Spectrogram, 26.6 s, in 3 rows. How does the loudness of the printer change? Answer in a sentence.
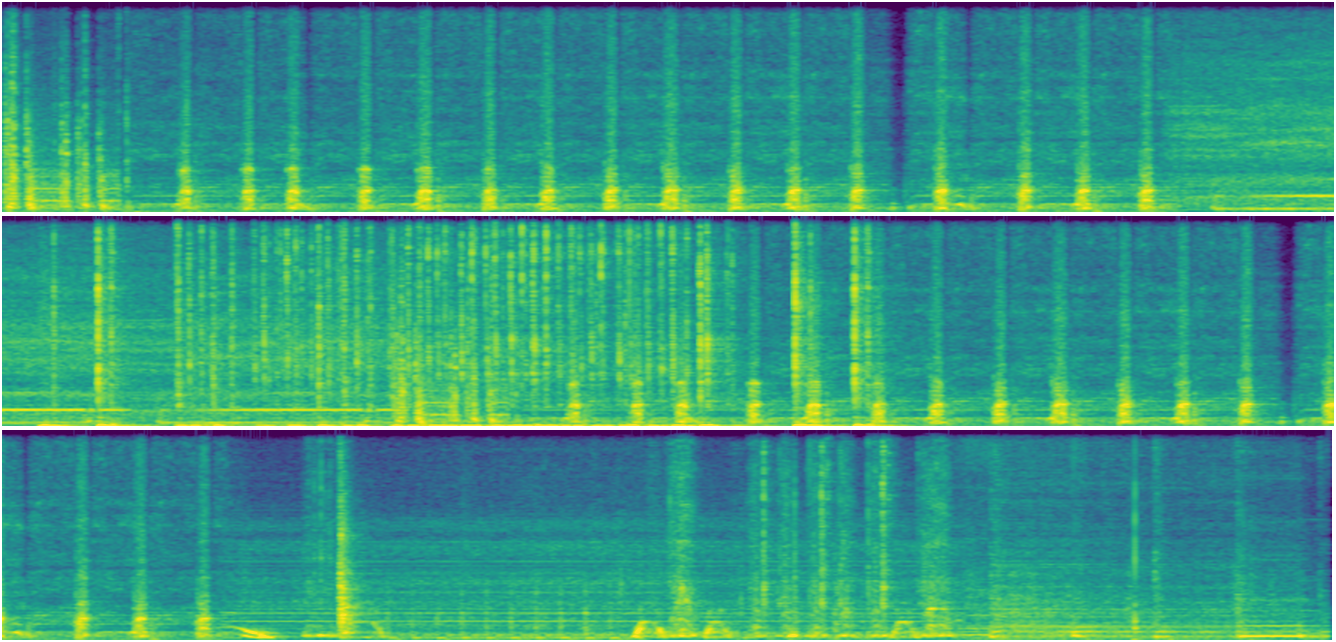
The loudness of the printer stays about the same.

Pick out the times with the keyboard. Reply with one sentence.
The keyboard can be heard from 9.2 to 15.0 s.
